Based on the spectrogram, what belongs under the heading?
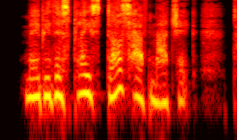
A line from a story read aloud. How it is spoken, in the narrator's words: Twilight mumbled to herself, marvelling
